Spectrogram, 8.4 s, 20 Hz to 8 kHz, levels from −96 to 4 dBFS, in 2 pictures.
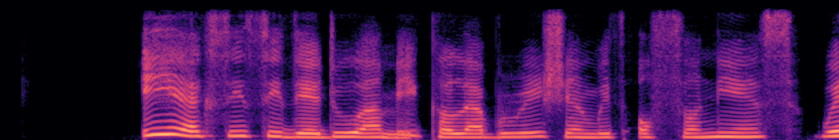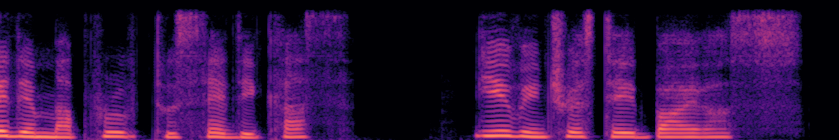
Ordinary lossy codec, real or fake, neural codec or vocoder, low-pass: none; fake; codec, 16 kHz in and 24 kHz out, 0.4 kbps, LongCat-Audio-Codec, two codebook decoder; 7.2 kHz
